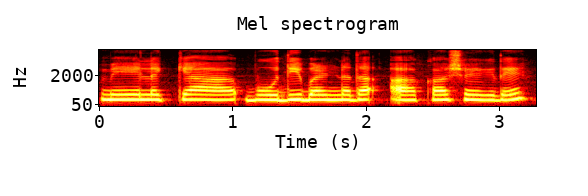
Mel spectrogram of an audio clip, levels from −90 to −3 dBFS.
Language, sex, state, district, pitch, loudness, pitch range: Kannada, female, Karnataka, Bidar, 235 Hz, -14 LUFS, 230-240 Hz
